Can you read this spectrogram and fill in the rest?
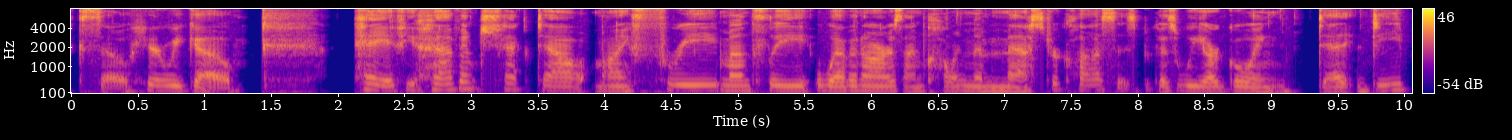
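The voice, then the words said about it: Wonky, congested-sounding voice. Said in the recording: “my voice is wonky today. I've been fighting a sinus infection for almost a week ... hoping that my voice would come back in full force. But as you can tell, it hasn't.”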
